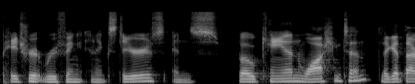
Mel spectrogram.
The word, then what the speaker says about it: Spokane: We're your hosts, John and AJ, and today's guest is Josh Henderson, owner of Patriot Roofing and Exteriors in Spokane, Washington.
